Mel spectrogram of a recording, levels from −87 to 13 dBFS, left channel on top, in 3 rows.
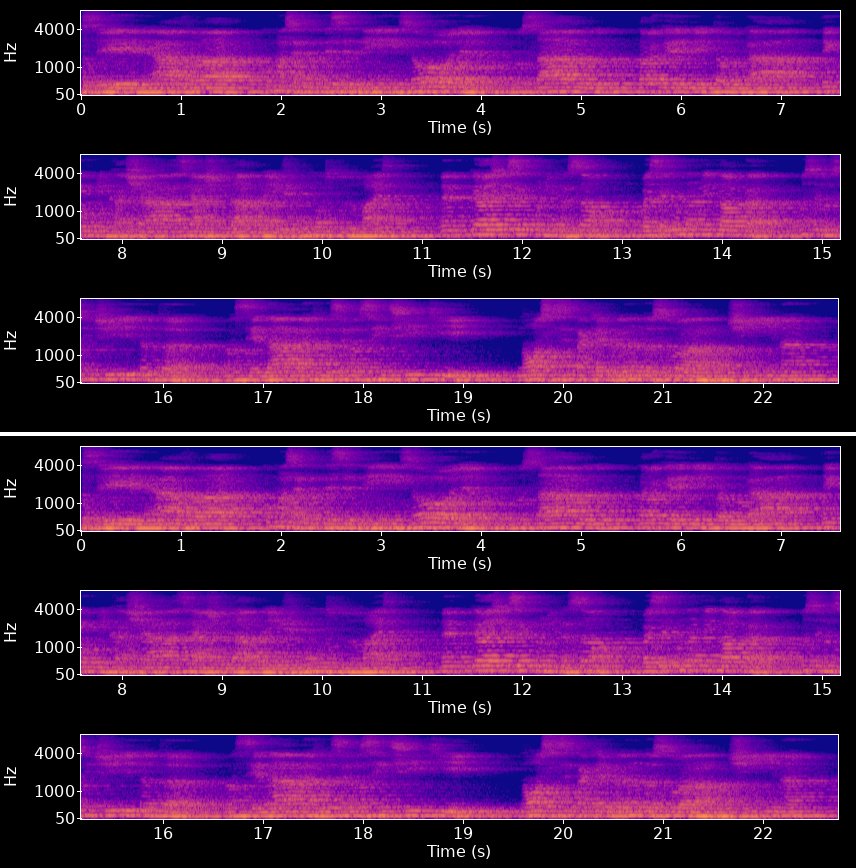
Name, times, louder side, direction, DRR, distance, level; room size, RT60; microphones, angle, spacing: voice 1, 0.0-1.5 1.8-4.0 4.3-5.3 5.6-7.1 7.4-10.6 11.2-12.8 13.2-14.4 14.8-16.3 16.6-19.0 19.5-22.3, right 1 dB, 70° left, -9 dB, 1.5 m, -27 dB
5.7 x 5.5 x 6.4 m, 2.3 s
head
